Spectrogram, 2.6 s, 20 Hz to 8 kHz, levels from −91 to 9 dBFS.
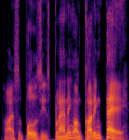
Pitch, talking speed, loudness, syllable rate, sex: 115 Hz, 185 wpm, -20 LUFS, 5.1 syllables/s, male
